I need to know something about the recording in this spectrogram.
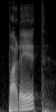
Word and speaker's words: pared: Pues la regla nos dice que las palabras agudas es cuando el acento, la sílaba tónica, el acento prosódico, está en la última sílaba. Por ejemplo, la palabra pared tiene 2 sílabas, una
